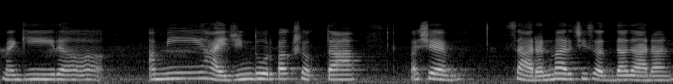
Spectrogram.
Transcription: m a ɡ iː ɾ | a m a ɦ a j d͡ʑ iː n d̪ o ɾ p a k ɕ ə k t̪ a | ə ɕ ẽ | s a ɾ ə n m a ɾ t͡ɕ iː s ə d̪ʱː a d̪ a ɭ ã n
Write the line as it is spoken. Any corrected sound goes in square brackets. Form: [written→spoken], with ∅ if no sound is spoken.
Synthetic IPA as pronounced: m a ɡ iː ɾ | a m [a→i] ɦ a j d͡ʑ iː n d̪ o ɾ p a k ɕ ə k t̪ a | ə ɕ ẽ | s a ɾ ə n m a ɾ t͡ɕ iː s ə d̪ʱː a d̪ a [ɭ→ɾ] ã n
